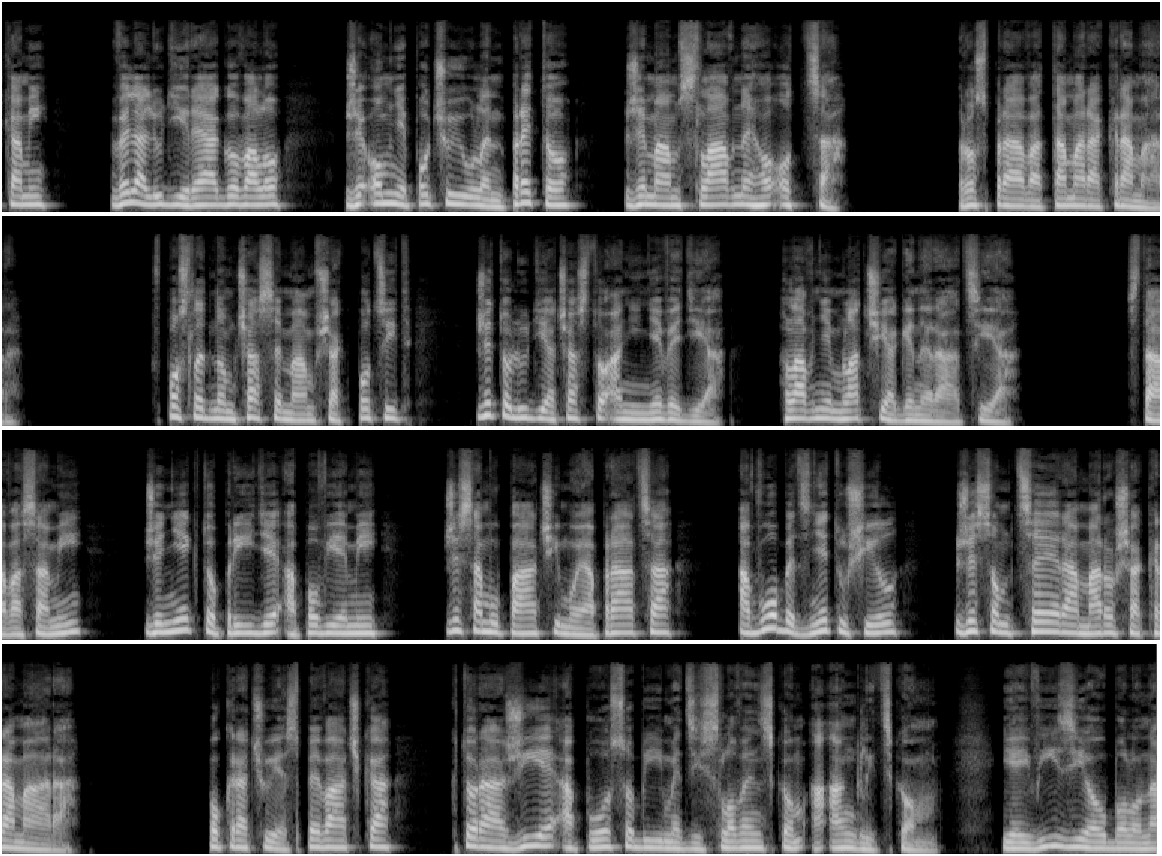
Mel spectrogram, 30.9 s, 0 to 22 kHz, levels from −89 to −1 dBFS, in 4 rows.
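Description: Nothing in the speech stood out as a technical problem on listening.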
